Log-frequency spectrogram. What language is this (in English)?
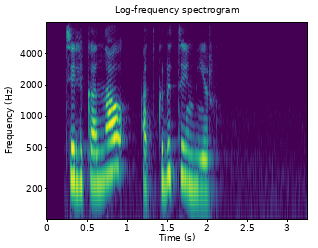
Russian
